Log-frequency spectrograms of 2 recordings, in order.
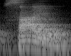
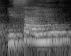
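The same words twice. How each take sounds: First: Saio said as SAI-o, with an o ending instead of saiu; mock the misreading saio, lower; wrong reading saio. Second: Said in the usual way. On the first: Shown as a demonstration. Teacher demonstrating the wrong saio to students, low. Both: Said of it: "não vai falar saio".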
